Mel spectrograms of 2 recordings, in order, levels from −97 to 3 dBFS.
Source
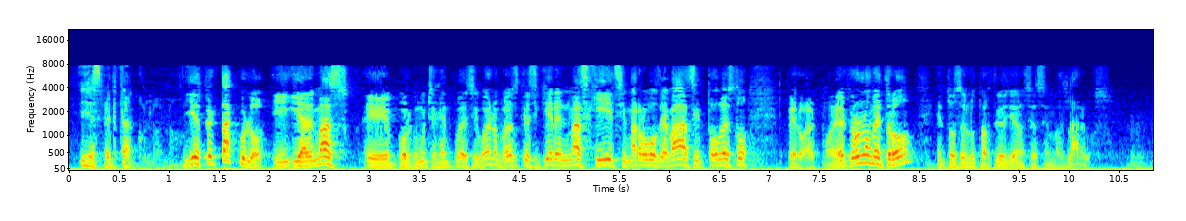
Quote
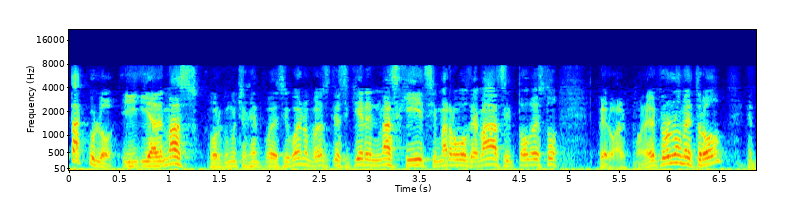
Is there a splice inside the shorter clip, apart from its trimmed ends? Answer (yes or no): yes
